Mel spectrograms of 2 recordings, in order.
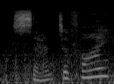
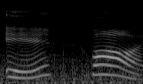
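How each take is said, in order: First: Sanctify said normally as a soft question, with a clear k; Sanctify corrected, quieter and rising; correct pronunciation. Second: Sang-i-fy said slowly in three beats, the c dropped; Sang-i-fy sounded out syllable by syllable; mispronounced. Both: Shown as a demonstration.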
